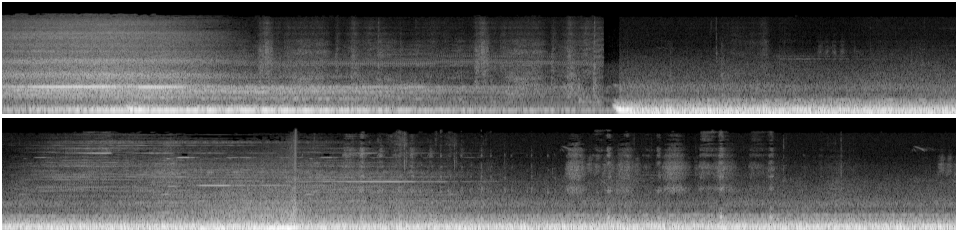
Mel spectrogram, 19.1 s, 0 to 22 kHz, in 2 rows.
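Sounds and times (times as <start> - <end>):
heavy low hit: 0.0 - 5.1, 6.1 - 15.2
shimmer of high tones: 0.0 - 5.4, 9.8 - 15.5
low rumbling drone: 0.0 - 19.0.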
